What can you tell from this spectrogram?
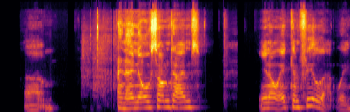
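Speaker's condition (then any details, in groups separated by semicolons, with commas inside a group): Cerebral palsy, spastic quadriplegia, severe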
